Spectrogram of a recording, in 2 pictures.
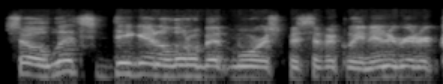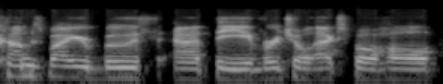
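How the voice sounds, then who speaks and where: A man's voice: on the high side, steady tone, fairly quick, a bit bright. Male interviewer, dull lo-fi sound. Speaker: trade press interviewer and host. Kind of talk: structured interview hosting.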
